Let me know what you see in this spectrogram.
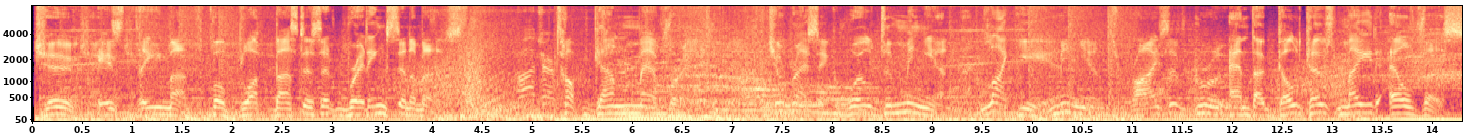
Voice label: Movie Trailer; SCA GC Reading Cinemas

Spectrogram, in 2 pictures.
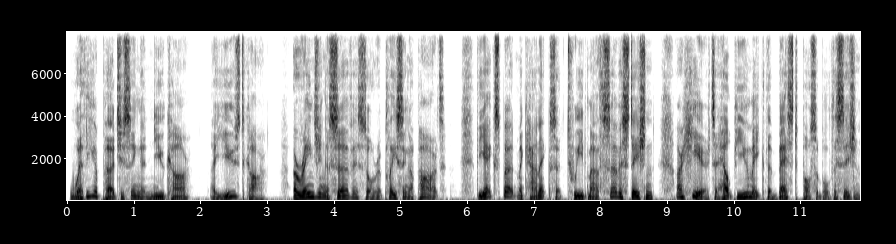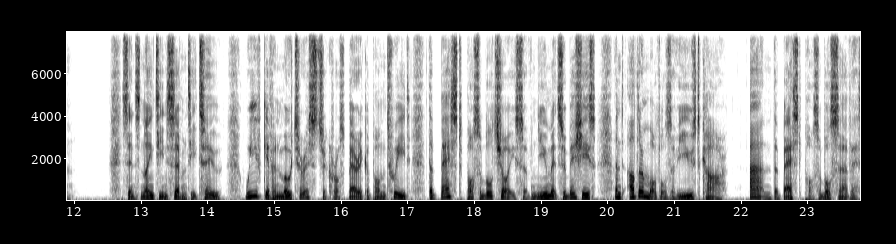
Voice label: on hold

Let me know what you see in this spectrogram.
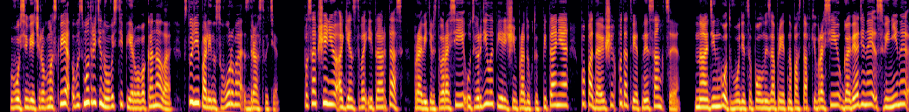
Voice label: news TV

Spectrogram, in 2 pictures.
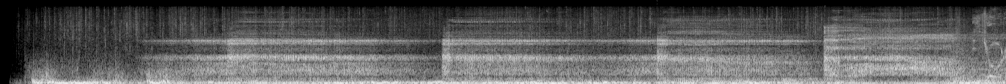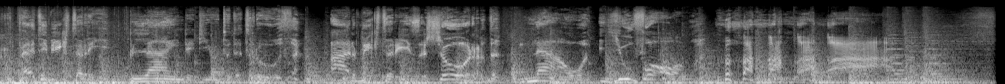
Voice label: Games Character ENG

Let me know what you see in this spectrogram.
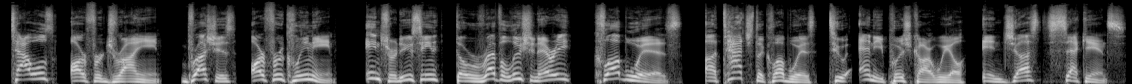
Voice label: Studio Sample

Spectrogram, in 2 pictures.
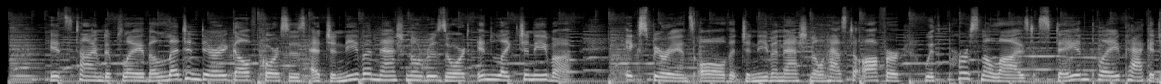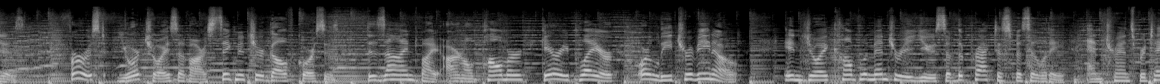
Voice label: Spot; Geneva National

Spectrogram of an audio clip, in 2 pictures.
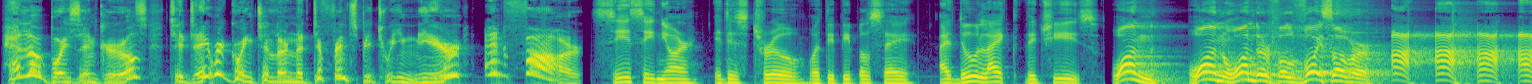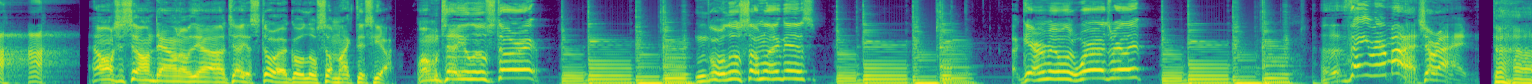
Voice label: Character

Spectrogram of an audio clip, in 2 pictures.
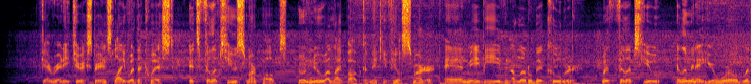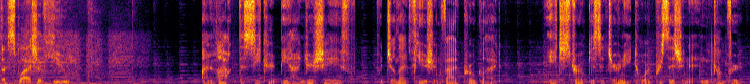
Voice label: Commercial, UK

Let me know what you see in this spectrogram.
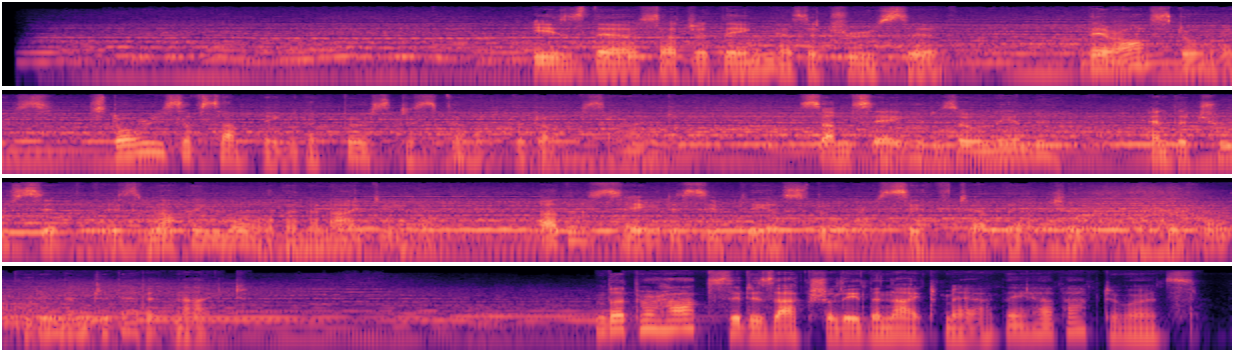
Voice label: Videogame Promo

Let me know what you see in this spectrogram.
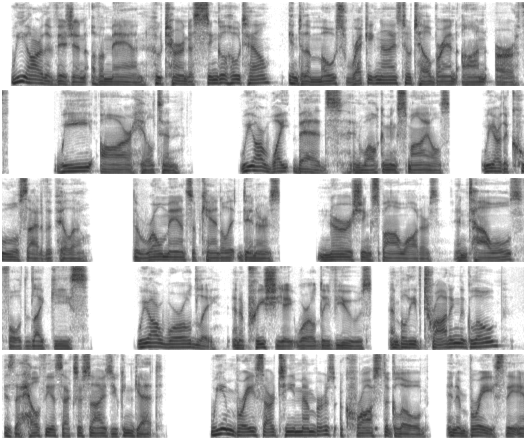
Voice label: corporate dry reads

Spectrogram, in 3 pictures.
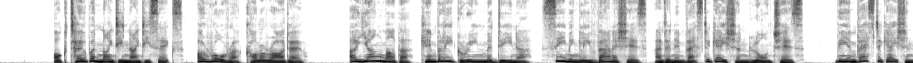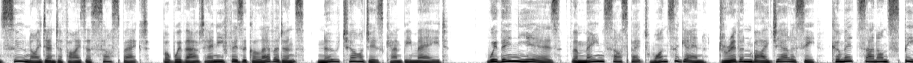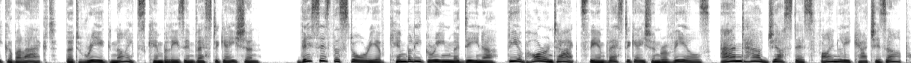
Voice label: Crime Documentary

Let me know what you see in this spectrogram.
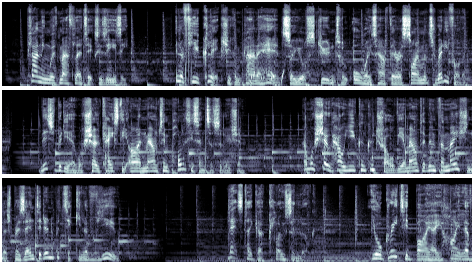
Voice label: eLearning

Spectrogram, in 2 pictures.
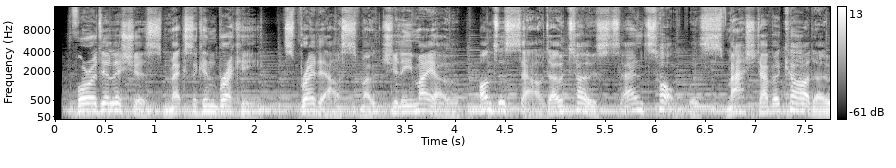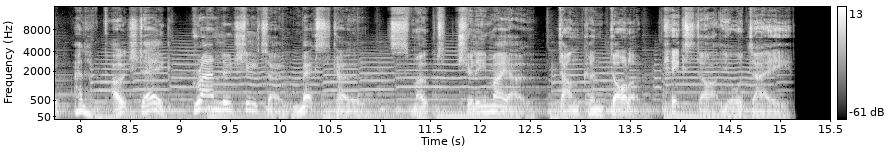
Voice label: Food commercial

